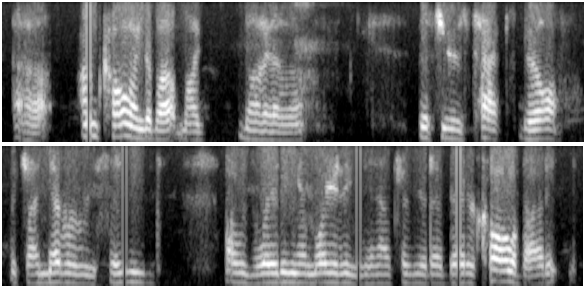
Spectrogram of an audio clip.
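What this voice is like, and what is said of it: Hoarse, croaky voice. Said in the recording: “I've got a frog in my throat.”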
